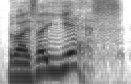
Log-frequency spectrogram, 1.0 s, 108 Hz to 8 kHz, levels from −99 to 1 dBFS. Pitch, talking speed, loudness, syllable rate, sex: 165 Hz, 245 wpm, -15 LUFS, 4.7 syllables/s, male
